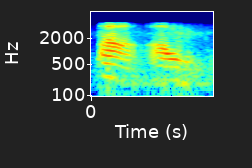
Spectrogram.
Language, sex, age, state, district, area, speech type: Telugu, female, 30-45, Telangana, Ranga Reddy, rural, conversation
